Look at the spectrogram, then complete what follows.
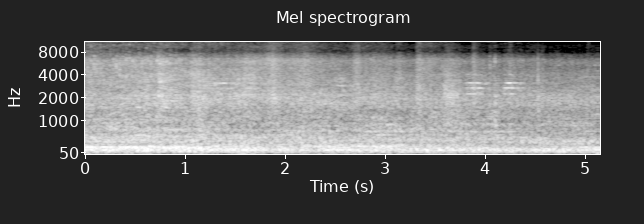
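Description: Steady machinery rumble with a broad hiss, with a few faint high chirps about four seconds in.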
